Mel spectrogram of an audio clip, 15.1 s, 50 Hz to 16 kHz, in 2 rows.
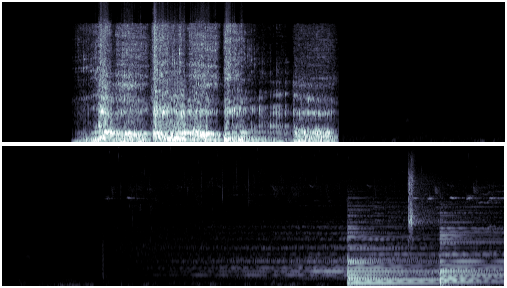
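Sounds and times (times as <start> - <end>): loud roar-like sound effect: 1.0 - 5.1.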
